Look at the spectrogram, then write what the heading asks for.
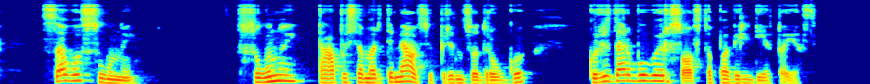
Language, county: Lithuanian, Šiauliai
